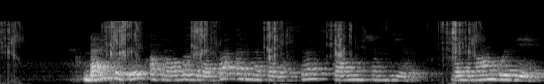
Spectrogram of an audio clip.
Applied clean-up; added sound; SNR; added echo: none; Chewing, mastication; 17 dB; reverberation time 2.3 s.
